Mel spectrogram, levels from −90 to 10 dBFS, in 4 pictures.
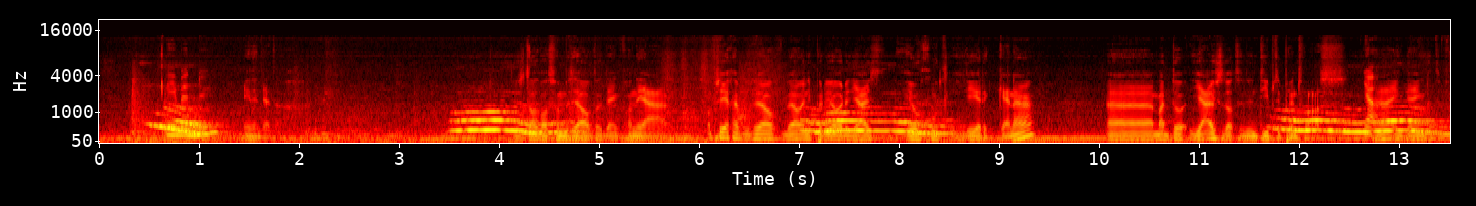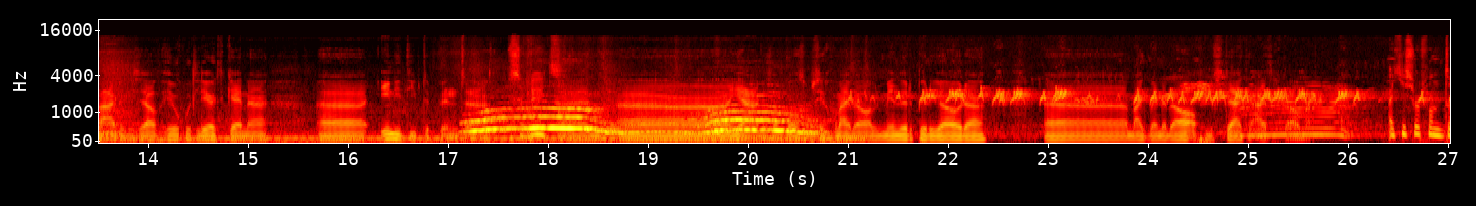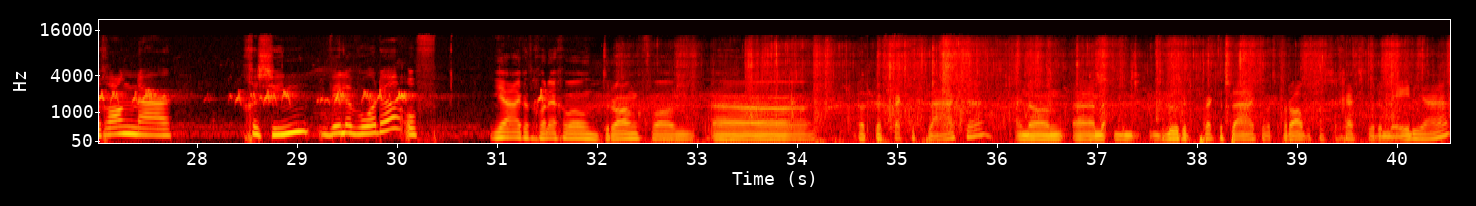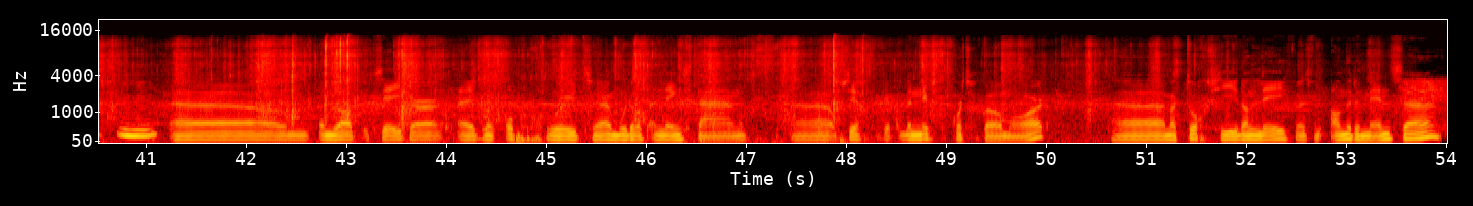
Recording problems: animal sounds; very loud; throughout; 5 dB above the speech

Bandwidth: 13.5 kHz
